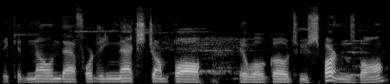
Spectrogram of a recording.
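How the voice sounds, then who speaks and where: A man doing live play-by-play basketball commentary on radio, getting excited on big plays. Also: mid-range voice, moderate pace. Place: indoor school basketball gym. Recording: noisy gym ambience behind.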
